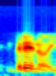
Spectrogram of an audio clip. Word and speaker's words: Brno: No era contra un equipo de solteros y casados de Bro. De Brno. ¿Cómo se pronuncia esto? – Brno.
